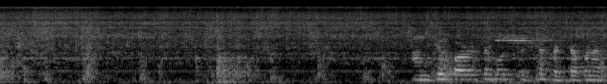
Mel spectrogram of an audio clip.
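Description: Vegetables sizzle softly in a hot pan.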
